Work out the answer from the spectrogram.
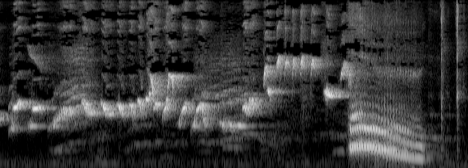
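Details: A white-rumped shama being trained to turn into a fighter delivers a fast, varied warble of slurred whistles that climb step by step higher, ending in one loud, harsh, downward-sliding note.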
